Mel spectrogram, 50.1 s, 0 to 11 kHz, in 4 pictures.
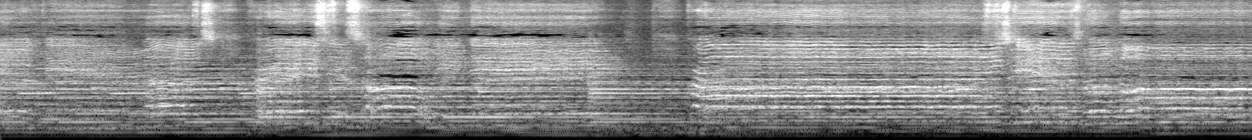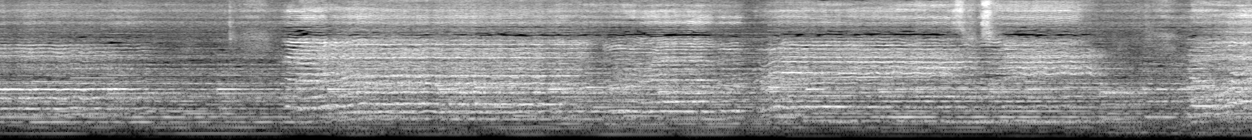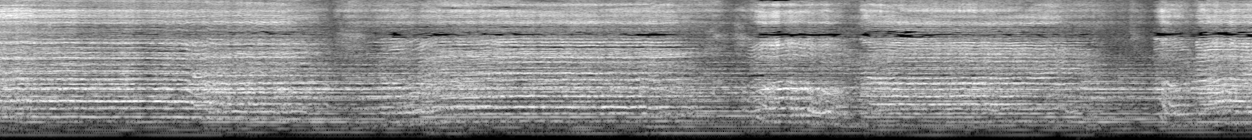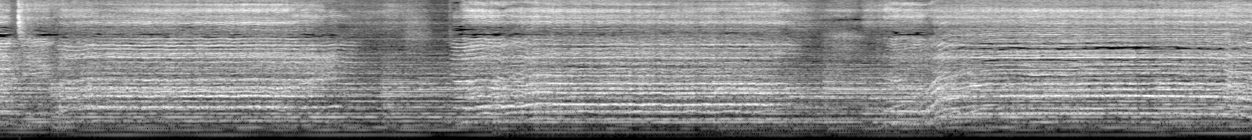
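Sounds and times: group singing in harmony: 0:00.0 - 0:50.0.

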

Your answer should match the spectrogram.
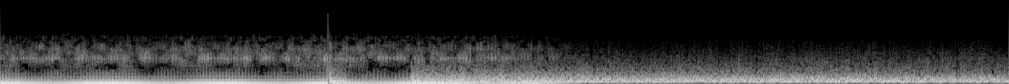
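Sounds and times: distorted extreme metal music: 0:00.0 - 0:05.8.

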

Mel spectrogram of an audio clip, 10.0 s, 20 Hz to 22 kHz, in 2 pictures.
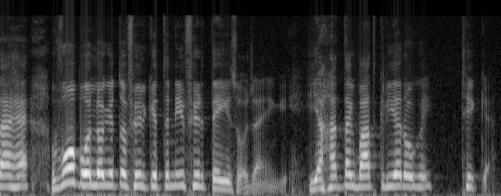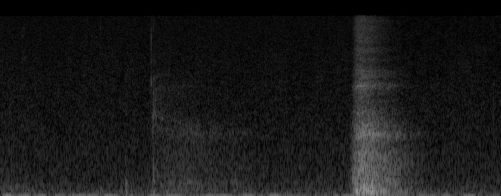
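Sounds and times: short exhaled breath: 0:08.5 - 0:09.2.

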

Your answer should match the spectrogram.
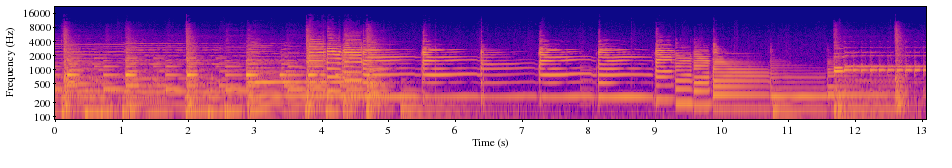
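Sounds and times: plucked blues guitar chords: 0:00.0 - 0:13.0.

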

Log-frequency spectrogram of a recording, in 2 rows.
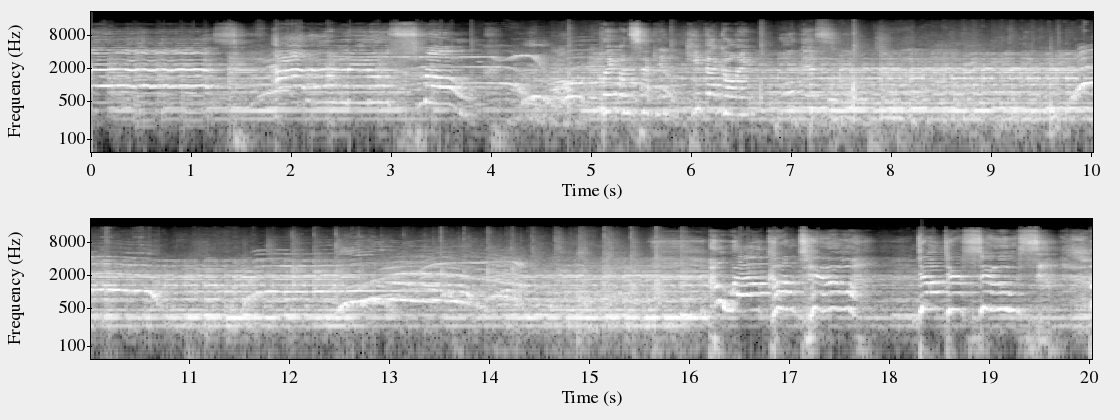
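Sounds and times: voices whooping: 0:03.0 - 0:05.1, 0:09.8 - 0:14.5
electric guitar chords: 0:04.7 - 0:20.0.

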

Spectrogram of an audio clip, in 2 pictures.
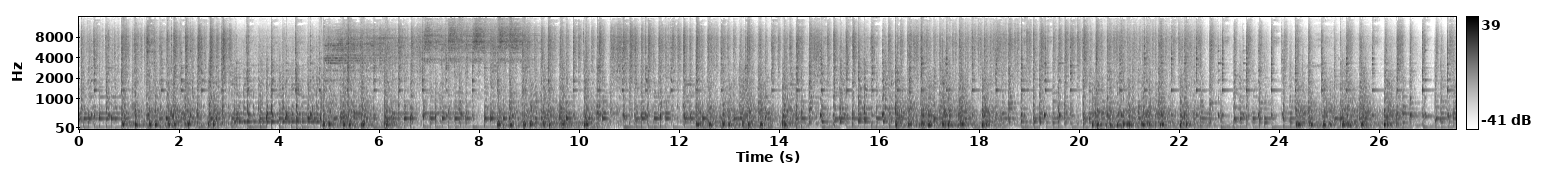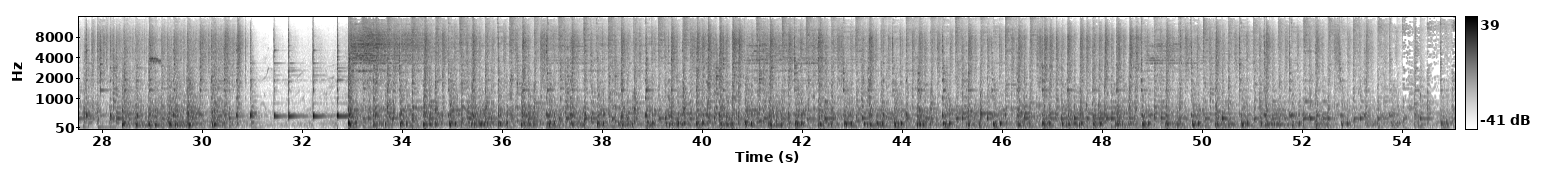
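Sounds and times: percussion band drumming: 0:00.0 - 0:55.0.

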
